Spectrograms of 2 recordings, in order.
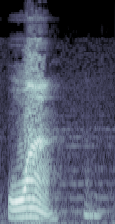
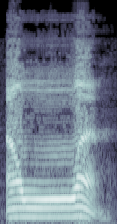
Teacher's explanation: Wa tidak memiliki gunnah, ya, sehingga hindarkanlah suara yang melewati khoysum tatkala kita membaca huruf waw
